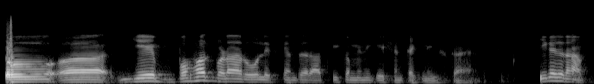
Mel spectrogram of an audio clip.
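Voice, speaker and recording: A man with a low voice delivers a classroom lecture, stopping often to search for words and checking in with his listeners. The sound is narrow and tinny, like a phone line. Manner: frequent filler pauses, addresses class directly. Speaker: instructor.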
